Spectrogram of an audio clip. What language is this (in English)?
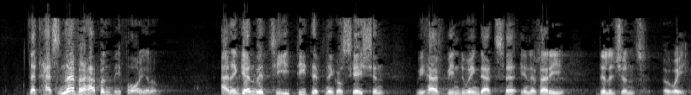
English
